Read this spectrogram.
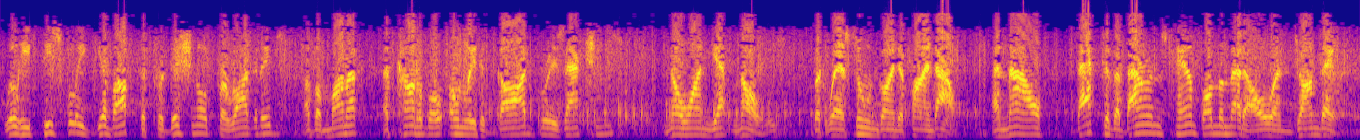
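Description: A man's voice: on the high side, moderate pace, natural voice. A man playing a grave news anchor in a vintage radio drama, analysing events and posing questions. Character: grave male news anchor setting the historical scene. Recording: muffled, noisy vintage radio recording.

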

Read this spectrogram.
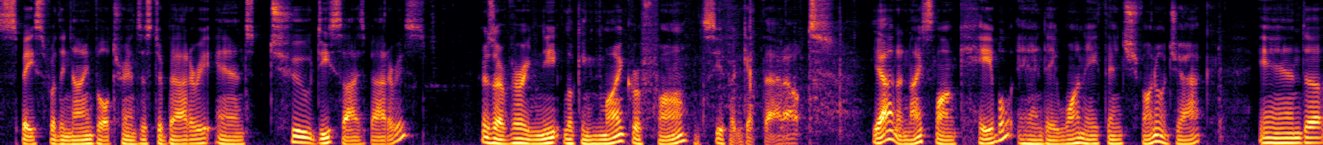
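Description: Deep-voiced man with lively intonation. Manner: unhurried, narrates each step as he works. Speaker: host of a vintage electronics channel. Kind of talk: casual hands-on unboxing narration.

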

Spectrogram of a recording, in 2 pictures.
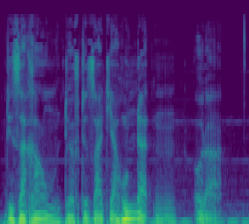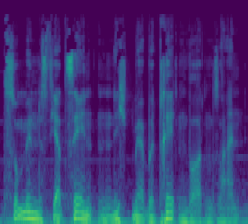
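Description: Very dark, gravelly man narrating horror. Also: low voice, moderate pace, soft background music. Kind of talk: scripted dramatic audiobook narration of a creepypasta.

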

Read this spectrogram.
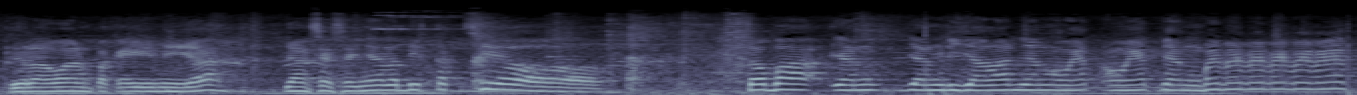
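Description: A man's voice: high voice, steady tone, moderate pace. A male vlogger with a West Javanese Indonesian accent, chatting casually and teasingly and repeating words in bursts, recorded on an action camera in an open roofed paddock. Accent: Sundanese-region Indonesian (West Java). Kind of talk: casual bantering chat. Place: open-sided roofed motorbike paddock at a race circuit.

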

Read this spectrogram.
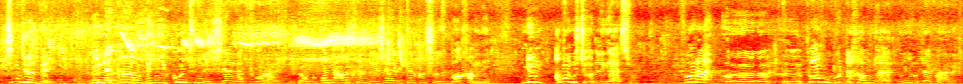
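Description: Animated Senegalese woman addressing a crowd outdoors. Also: high voice, fairly quick. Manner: animated, switching between Wolof and French, gesturing with papers. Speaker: water company manager. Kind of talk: public address at a community meeting. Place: outdoors under a tree before a crowd. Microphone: far camera, no mic. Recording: loud outdoor noise, distant camera.

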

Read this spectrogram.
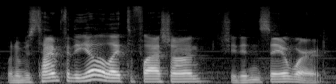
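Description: A man's voice: medium pitch, lively intonation, fairly quick, darkish tone. Man reading a storybook to children. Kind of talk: casual introduction and storybook read-aloud.

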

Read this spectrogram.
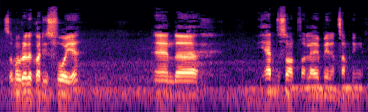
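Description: Middle-aged South African man vlogging while he fishes, slightly low voice, easygoing and rambling with lots of fillers, loud surf and wind around the camera mic. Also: normal speed. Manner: relaxed, rambling, filler-heavy. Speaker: fishing vlogger. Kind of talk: casual vlog narration. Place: open beach by the surf. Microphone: handheld camera mic. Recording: windy beach with loud surf.

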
